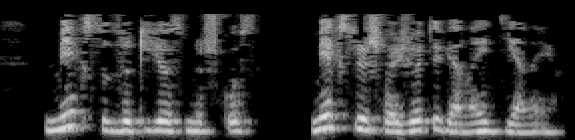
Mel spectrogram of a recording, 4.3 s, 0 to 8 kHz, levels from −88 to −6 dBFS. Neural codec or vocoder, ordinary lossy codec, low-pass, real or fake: none; MP3, 24 kbps; 7.2 kHz; real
